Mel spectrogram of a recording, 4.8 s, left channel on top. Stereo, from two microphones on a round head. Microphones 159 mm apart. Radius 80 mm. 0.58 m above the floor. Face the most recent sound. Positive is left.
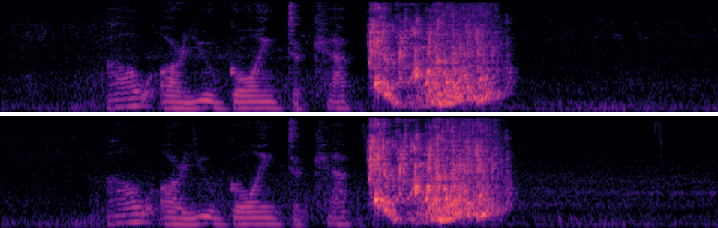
turn(degrees=-20)  # may be behind; listen again after turning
